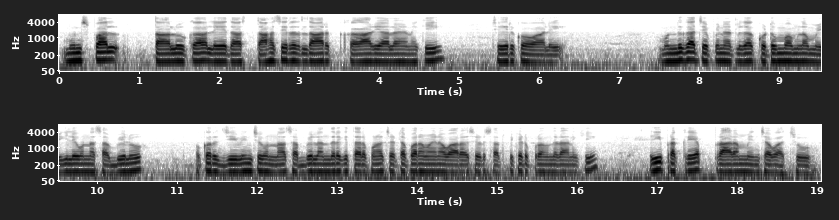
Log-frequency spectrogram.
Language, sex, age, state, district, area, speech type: Telugu, male, 45-60, Andhra Pradesh, Visakhapatnam, urban, spontaneous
